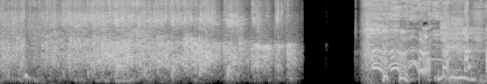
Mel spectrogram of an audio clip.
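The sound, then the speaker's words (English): A canned burst of crowd applause, dense and steady for about three seconds, cuts off abruptly. After a brief silence, people laugh and talk loudly. “Just a random applause. I love that. That's such a good idea, having sound effects on a podcast.”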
